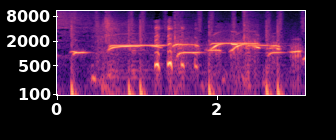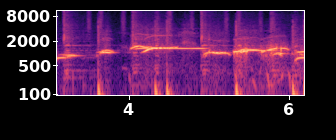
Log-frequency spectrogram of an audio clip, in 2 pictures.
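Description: A person whistles a bright, wandering melody, pitch sliding between notes, along to pod-safe music with a soft backing of plucked or percussive sounds and steady low thumps.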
